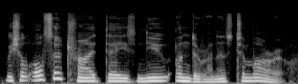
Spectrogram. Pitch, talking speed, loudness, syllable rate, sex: 150 Hz, 200 wpm, -15 LUFS, 5.0 syllables/s, male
